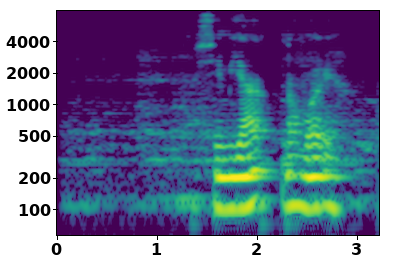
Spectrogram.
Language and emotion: Russian, neutral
